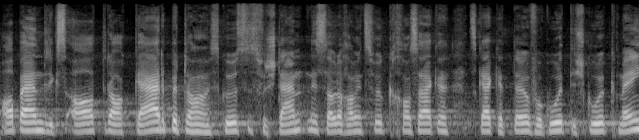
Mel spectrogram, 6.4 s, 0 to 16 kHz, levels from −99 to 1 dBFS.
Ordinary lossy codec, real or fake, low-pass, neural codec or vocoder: MP3, 96 kbps; real; 14.4 kHz; none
